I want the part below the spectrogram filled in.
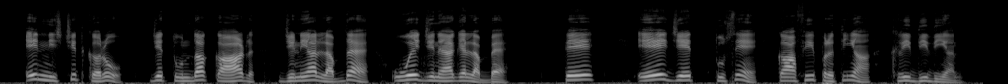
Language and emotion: Dogri, neutral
